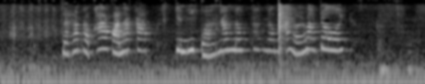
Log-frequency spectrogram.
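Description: A young girl speaks close by, calmly.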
